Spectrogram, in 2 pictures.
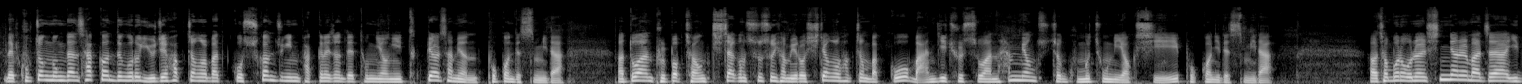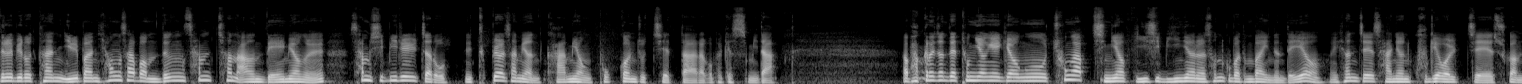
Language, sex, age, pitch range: Korean, male, 30-49, 115-165 Hz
